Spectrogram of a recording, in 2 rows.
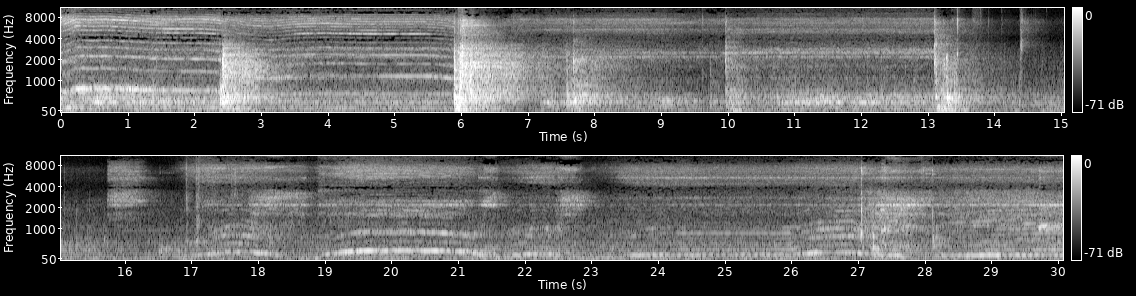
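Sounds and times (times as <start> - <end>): hydraulic pump motor whining: 0.0 - 30.0.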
